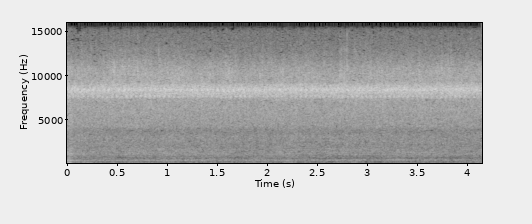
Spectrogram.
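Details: Honey bees in a nucleus colony started in 2017, recorded 19 September 2018, giving an unbroken low hum that stays even in loudness, layered over a faint high steady whine.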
